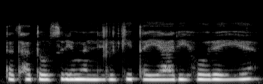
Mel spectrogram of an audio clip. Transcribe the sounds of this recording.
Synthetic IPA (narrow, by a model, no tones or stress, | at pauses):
t̪ɐt̪ʰad̪uːsɾimɐ̃nd͡ʒəlkit̪ɐjːaːɾiɦoɾɐɦiɦɛː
